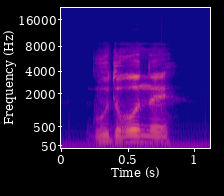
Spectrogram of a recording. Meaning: 1. to tar; to tar up (to cover with tar) 2. to tarmac
- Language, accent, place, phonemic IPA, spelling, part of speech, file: French, France, Lyon, /ɡu.dʁɔ.ne/, goudronner, verb, LL-Q150 (fra)-goudronner.wav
